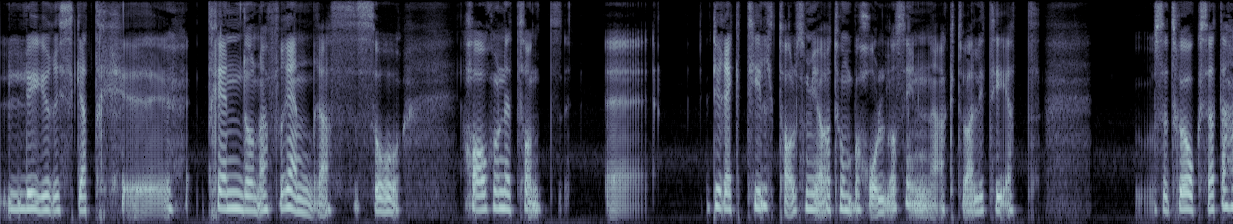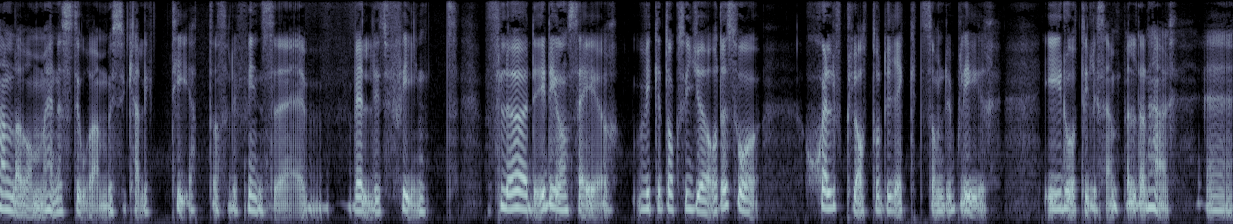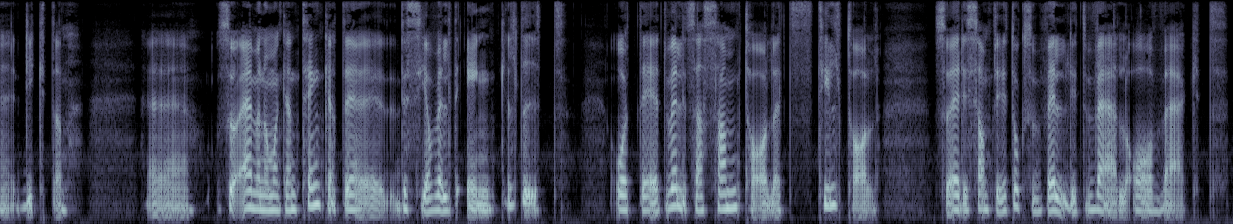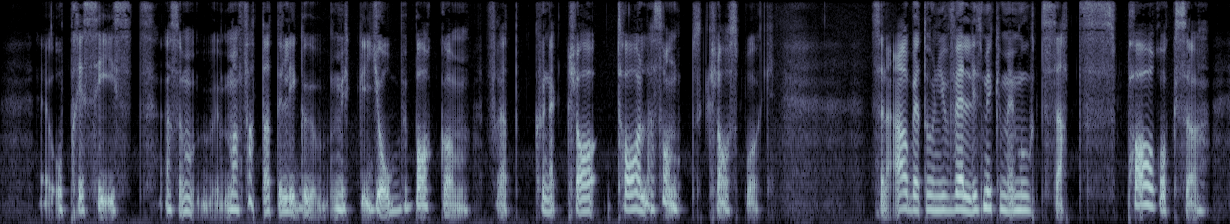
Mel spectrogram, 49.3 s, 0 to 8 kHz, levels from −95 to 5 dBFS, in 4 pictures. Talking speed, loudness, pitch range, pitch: 145 wpm, -24 LUFS, 195-230 Hz, 210 Hz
